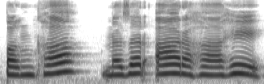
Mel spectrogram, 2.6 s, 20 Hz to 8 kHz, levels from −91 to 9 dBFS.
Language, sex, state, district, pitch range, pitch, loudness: Hindi, female, Madhya Pradesh, Bhopal, 255-295 Hz, 275 Hz, -14 LUFS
